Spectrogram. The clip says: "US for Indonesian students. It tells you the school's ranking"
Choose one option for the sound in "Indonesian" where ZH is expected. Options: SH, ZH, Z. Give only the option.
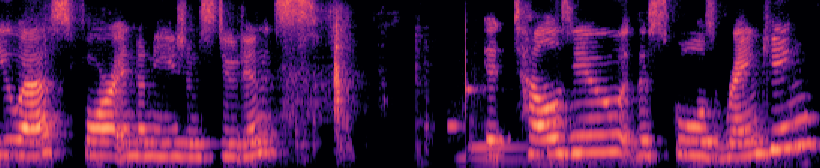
ZH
